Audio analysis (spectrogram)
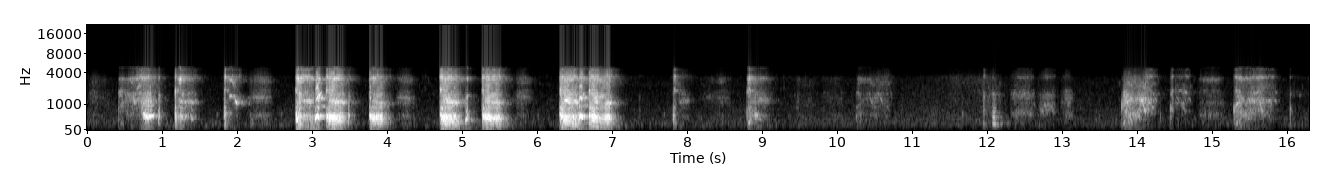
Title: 咳が止まらないです。 cough 19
